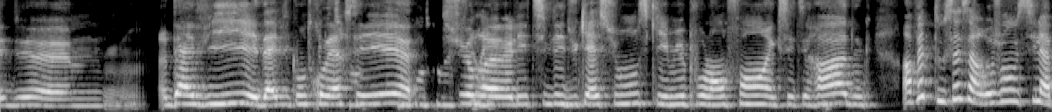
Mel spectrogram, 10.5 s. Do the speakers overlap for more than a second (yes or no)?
yes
